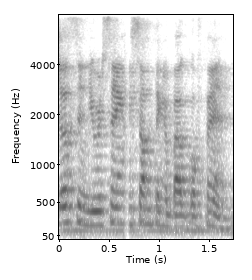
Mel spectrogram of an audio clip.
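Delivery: normal talking voice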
